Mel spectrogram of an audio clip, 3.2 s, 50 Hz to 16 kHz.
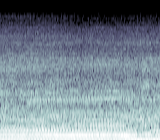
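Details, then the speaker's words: Triumph TR6 idling on choke after a cold start, started via the solenoid button because the starter button did nothing (owner suspects dirty contacts), good oil pressure: even, steady idle with a smooth low hum, no knocks or misses; normal. "anyway she's running again good right off the bat dick boil pressure good oil pressure"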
